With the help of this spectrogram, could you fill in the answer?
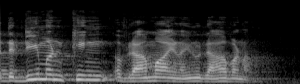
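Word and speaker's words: Ravana: demon king of Rama Rahana. So Khalidas was so stupid that he could not even pronounce properly Rahana. So he pronounced Raana because he could not pronounce correctly.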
